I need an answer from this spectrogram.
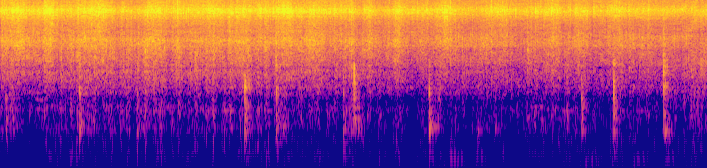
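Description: Diced potato, carrot, bean and onion filling sizzling in oil in a kadai, stirred with a wooden spatula. The spatula knocks and scrapes against the pan at irregular moments, about once a second, over a steady frying hiss.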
